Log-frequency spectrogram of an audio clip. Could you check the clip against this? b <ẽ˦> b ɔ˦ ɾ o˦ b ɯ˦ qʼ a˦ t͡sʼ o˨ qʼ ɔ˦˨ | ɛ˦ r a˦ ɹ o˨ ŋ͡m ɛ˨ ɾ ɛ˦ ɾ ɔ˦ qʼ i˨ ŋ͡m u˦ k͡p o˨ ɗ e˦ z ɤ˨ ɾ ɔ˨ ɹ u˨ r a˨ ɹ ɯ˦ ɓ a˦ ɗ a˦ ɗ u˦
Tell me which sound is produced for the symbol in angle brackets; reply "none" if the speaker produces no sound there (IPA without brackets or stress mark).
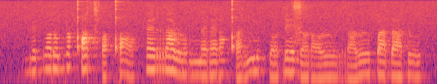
e˦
